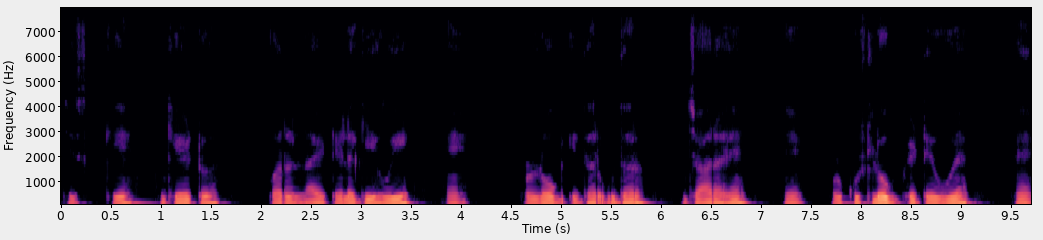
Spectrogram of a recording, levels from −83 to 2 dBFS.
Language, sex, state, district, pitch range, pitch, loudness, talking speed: Hindi, male, Chhattisgarh, Korba, 120-135 Hz, 125 Hz, -27 LUFS, 125 wpm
